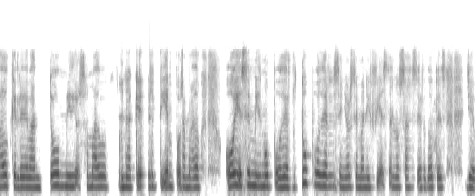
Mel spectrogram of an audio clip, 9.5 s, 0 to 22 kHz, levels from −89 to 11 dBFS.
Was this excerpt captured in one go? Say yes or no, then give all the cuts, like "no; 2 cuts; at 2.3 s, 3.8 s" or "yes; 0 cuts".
no; 3 cuts; at 2.3 s, 3.7 s, 4.4 s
